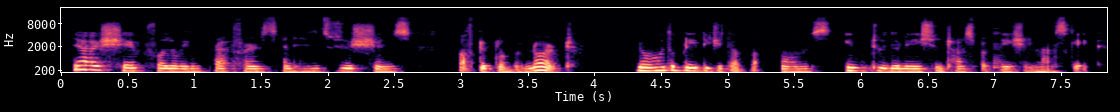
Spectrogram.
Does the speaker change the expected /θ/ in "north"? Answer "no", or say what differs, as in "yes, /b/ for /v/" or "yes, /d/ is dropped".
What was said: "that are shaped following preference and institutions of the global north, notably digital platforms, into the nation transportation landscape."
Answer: yes, /t/ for /θ/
